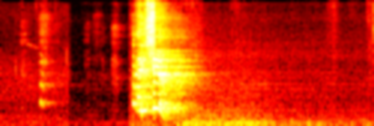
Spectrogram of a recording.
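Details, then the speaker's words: Single sneeze in a comedy short: a faint vocal sound, then one sharp explosive sneeze followed by a fading rumble. "You may not be able to tell, but he's going to sneeze any second now."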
